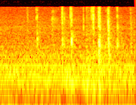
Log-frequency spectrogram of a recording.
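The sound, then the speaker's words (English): Quick, irregular clicks of someone typing on a computer keyboard, fairly soft, with a steady low hum underneath and no voices. “You can keep that typing down.”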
